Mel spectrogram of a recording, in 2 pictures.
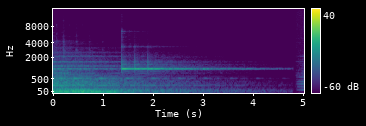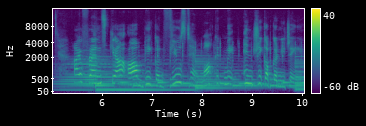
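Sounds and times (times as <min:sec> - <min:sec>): ringing chime: 0:01.4 - 0:04.7.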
